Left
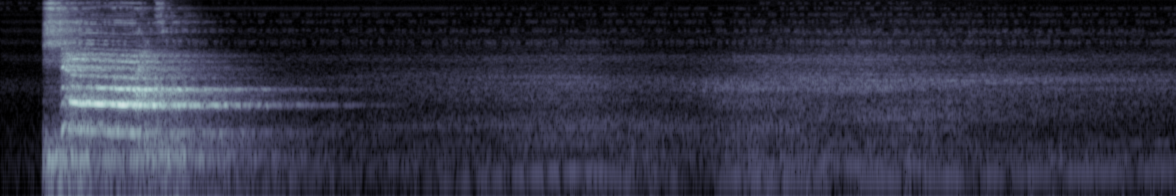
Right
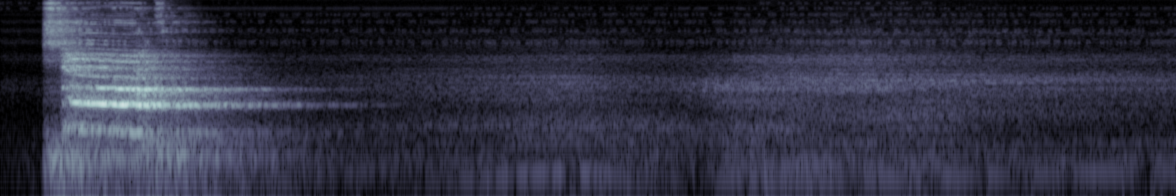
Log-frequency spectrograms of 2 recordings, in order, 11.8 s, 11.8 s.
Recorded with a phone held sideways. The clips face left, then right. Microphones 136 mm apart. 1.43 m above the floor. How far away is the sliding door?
I don't hear a sliding door.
